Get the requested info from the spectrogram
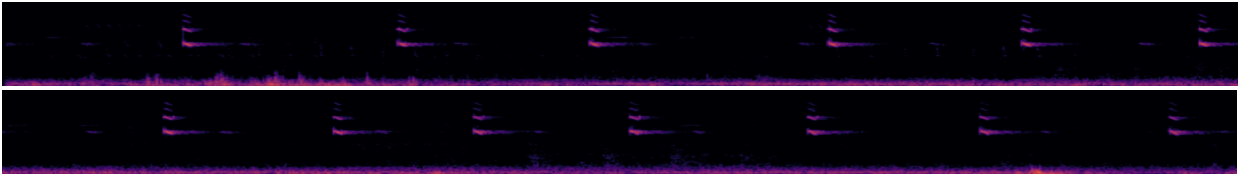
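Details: A mother squirrel at a ranch stands out in the open, singing her morning song: sharp, high chirps repeated steadily about once a second, calling to her young.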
